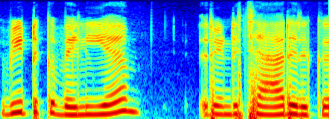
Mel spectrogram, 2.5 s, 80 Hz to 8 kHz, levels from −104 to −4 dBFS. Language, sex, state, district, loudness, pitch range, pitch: Tamil, female, Tamil Nadu, Nilgiris, -14 LUFS, 195-245 Hz, 210 Hz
